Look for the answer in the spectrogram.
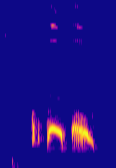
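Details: Spotted dove giving a thổ sấm đồng style coo, a lure meant to attract males and females: one phrase of a brief rough note, then two drawn-out, gently descending coos, after a few soft low thumps.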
